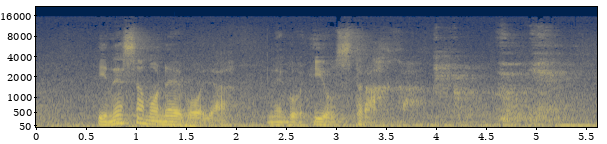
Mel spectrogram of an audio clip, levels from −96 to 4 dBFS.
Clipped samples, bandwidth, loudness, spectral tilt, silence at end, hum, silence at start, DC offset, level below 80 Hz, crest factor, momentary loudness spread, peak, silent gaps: under 0.1%; 15.5 kHz; -17 LUFS; -5.5 dB/octave; 0 s; none; 0 s; 0.7%; -24 dBFS; 16 dB; 12 LU; 0 dBFS; none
